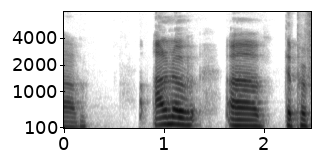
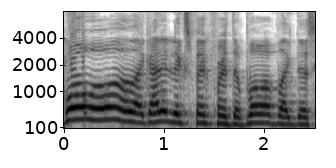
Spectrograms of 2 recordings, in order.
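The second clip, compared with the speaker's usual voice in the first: alarmed backpedal; 5 semitones higher, 4 dB louder than usual. Retold or imitated. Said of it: "I was like".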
